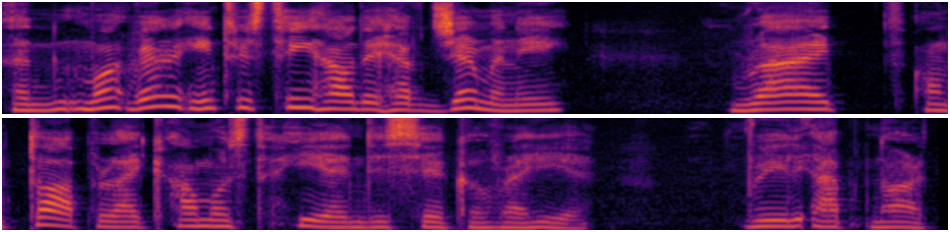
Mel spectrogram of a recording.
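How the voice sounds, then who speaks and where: Slow-talking man with mellow voice. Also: on the high side, no room sound, studio quality. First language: Portuguese. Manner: slow, meandering, pointing things out on screen. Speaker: channel host. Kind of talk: casual screen-share explainer.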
